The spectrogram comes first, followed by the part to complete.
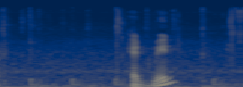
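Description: Computer keyboard typing: a run of light keystrokes as a file name is typed. A short spoken sound comes about a second in.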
